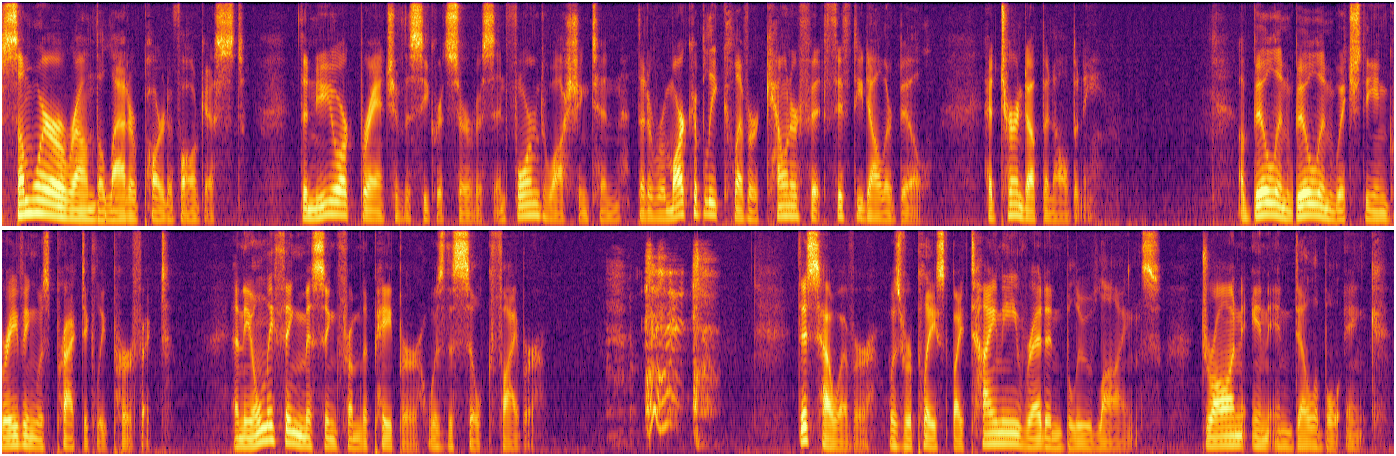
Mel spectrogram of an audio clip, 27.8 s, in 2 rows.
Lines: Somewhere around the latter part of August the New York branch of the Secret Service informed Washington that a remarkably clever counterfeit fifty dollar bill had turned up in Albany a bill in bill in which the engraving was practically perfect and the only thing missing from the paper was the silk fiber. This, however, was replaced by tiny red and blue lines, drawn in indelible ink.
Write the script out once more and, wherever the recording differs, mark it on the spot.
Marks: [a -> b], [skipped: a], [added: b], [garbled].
Somewhere around the latter part of August the New York branch of the Secret Service informed Washington that a remarkably clever counterfeit fifty dollar bill had turned up in Albany a bill in bill in which the engraving was practically perfect and the only thing missing from the paper was the silk fiber. This, however, was replaced by tiny red and blue lines, drawn in indelible ink.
